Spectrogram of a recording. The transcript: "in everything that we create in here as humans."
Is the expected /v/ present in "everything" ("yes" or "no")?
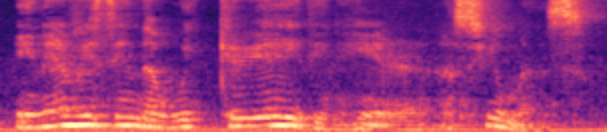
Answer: yes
